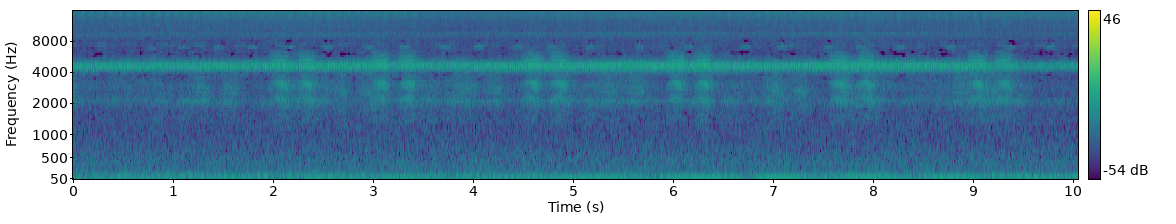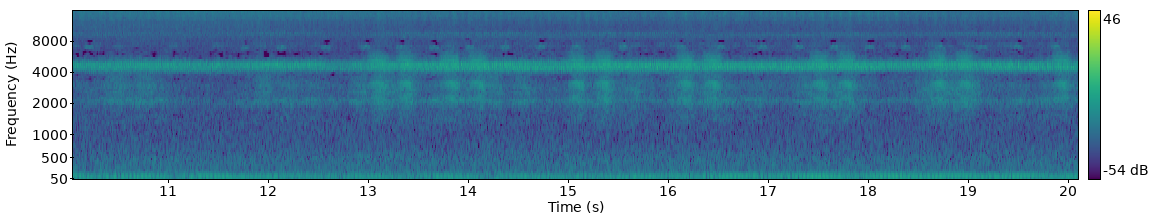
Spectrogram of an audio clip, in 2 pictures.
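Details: Common true katydids calling after dark in deciduous woods of the Ozarks, eastern U.S., late July 2013: repeated clusters of harsh, scratchy chirps roughly every second, layered over an unbroken shrill insect tone and low background hum.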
